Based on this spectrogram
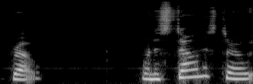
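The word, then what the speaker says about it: rho: is called C where the funny looking p is pronounced row when a stone is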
